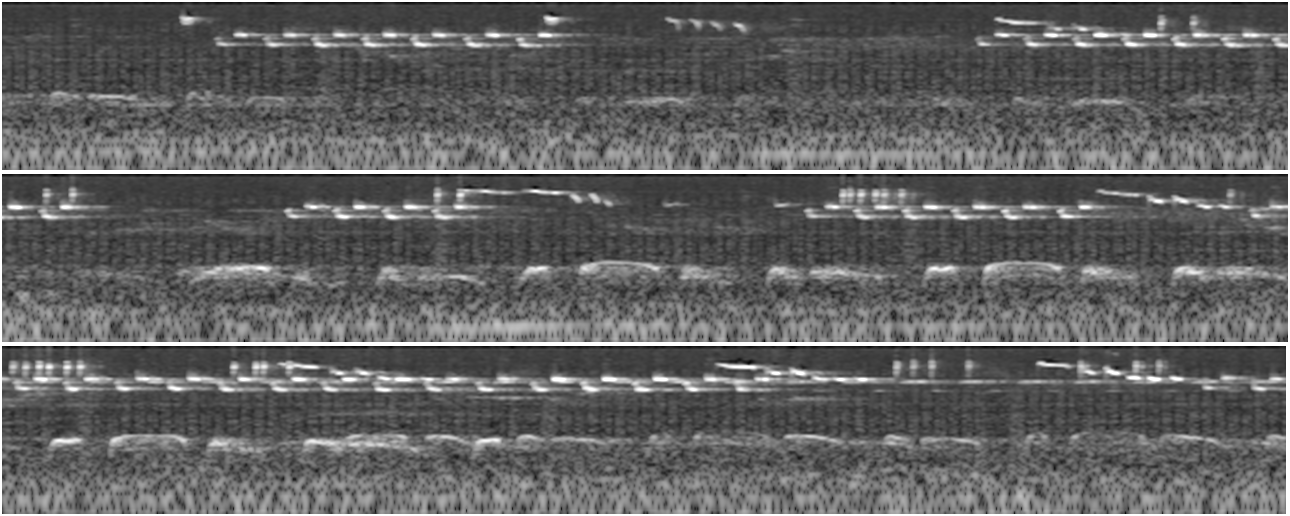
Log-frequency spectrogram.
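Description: Garden birds singing: phrases of rapid, evenly spaced high notes, each phrase lasting a couple of seconds and repeated again and again, with short higher falling notes among them. From about a third of the way in, a lower call repeats about once a second underneath.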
